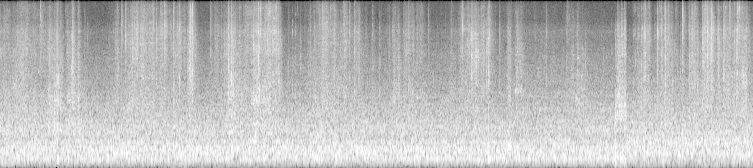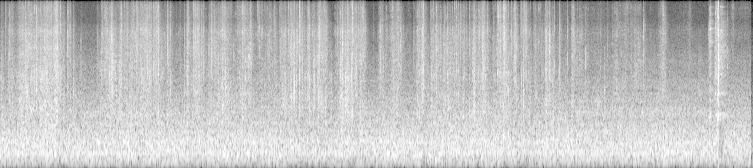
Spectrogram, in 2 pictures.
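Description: Laminar flow hood blower running with a steady whoosh and low hum, with a few sharp clicks from handling the bagged tins and the heat sealer.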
